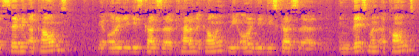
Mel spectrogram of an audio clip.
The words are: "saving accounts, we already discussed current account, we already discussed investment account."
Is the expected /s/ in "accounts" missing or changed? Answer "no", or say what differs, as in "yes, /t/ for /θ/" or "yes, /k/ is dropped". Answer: yes, /s/ is dropped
